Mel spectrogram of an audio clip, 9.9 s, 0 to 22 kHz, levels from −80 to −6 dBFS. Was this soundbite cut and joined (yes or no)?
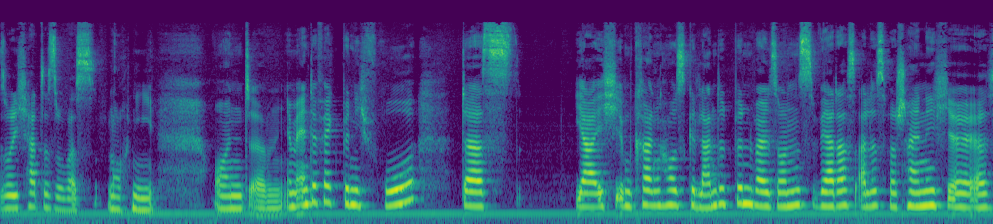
no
